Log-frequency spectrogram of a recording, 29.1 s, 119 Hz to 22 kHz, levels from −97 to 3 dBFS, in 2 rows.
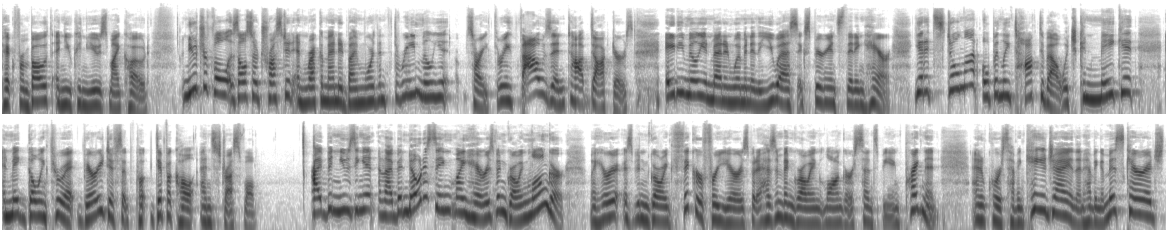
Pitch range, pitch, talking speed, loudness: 195-275 Hz, 225 Hz, 200 wpm, -24 LUFS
